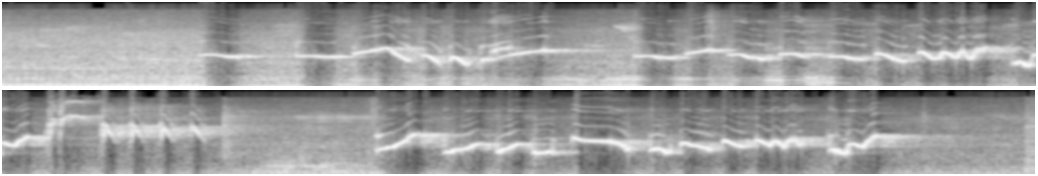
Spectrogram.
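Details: White-rumped shama, a young bird just past juvenile spotting, heard in a lure recording meant to coax young birds into singing: varied whistled phrases with rapid rising and falling slurs, pauses between bursts, a steady low hum beneath.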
